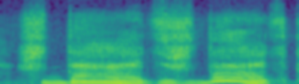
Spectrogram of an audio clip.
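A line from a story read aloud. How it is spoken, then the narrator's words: Moaning. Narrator (Russian): простонала Ева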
